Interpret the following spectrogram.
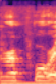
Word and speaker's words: rapport: of depends on the rapport that you have with the person. I love the silent T in that word.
